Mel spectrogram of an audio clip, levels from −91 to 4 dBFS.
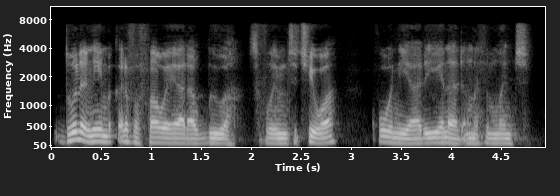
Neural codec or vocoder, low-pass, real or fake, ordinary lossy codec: codec, 16 kHz, 1.1 kbps, Voila-Tokenizer; 7.2 kHz; fake; none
